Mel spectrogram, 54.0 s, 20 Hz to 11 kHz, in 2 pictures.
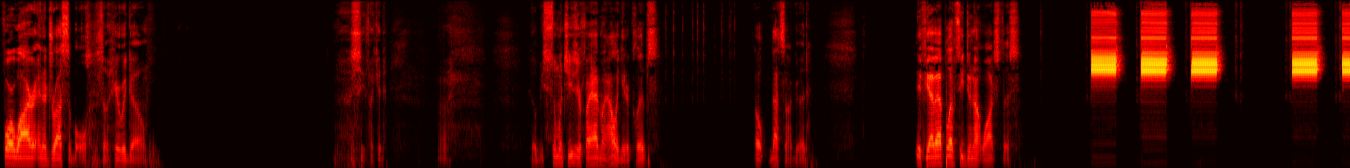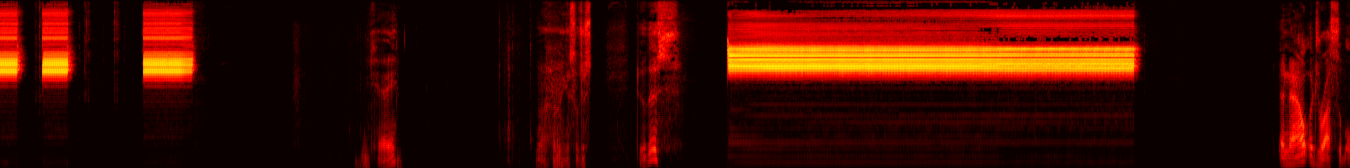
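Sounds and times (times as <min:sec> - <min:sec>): fire alarm horn blasts: 0:21.8 - 0:24.5, 0:25.8 - 0:28.6, 0:29.8 - 0:31.0, 0:41.6 - 0:49.8.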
